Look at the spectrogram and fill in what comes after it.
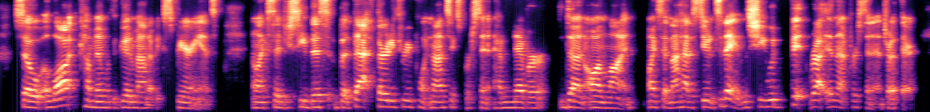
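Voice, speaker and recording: A woman speaks with a bright, sharp tone. Her pitch is very deep and low. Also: fairly even intonation, hardly any pauses. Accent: American. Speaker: university instructor presenting research. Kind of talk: conference presentation. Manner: fast.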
